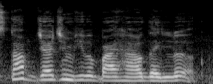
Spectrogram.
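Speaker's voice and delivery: ordinary talk, nothing marked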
